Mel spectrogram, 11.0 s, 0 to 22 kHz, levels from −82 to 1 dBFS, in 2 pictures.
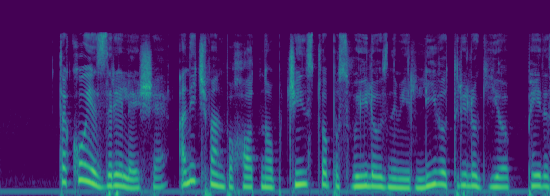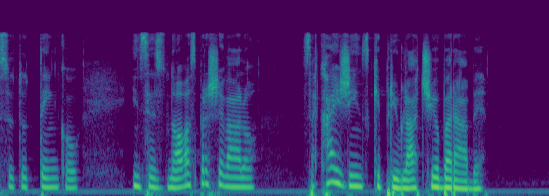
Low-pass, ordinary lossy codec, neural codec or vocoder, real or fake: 10.8 kHz; none; none; real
